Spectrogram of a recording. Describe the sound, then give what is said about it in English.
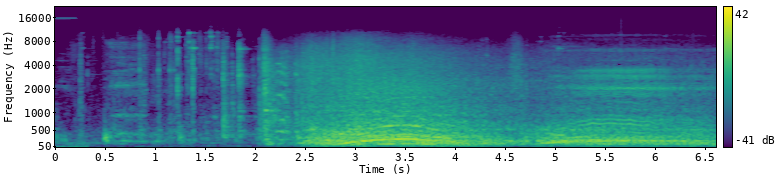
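A jingle of keys and clicks, then Grandpa turns the ignition and his car engine cranks and catches with a surge of revving, settling into a steady, rumbling idle as it warms up. “Then, grinning, Grandpa turns on the ignition.”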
